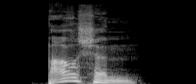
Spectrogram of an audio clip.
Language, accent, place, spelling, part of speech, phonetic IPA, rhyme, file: German, Germany, Berlin, barschem, adjective, [ˈbaʁʃm̩], -aʁʃm̩, De-barschem.ogg
- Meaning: strong dative masculine/neuter singular of barsch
